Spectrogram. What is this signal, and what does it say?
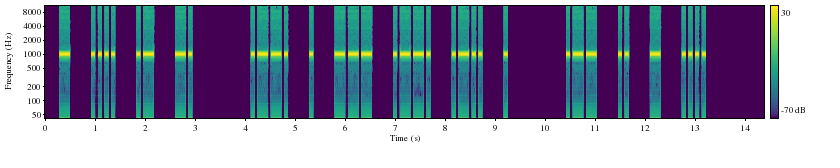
Morse code, heard as a keyed tone, about 18 wpm, spaced as for 12 wpm, 1000 Hz. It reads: THAN PEOPLE WITH
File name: qotdfiles / 12wpm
